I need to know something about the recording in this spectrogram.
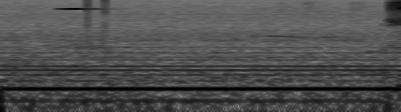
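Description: Steady low electrical hum, with one faint short click about half a second in.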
